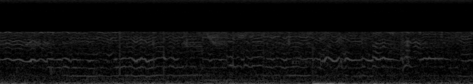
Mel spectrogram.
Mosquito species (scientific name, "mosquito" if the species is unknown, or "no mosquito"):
Anopheles harrisoni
